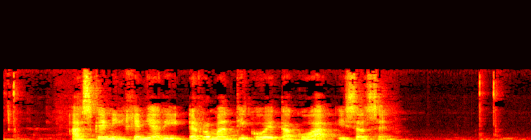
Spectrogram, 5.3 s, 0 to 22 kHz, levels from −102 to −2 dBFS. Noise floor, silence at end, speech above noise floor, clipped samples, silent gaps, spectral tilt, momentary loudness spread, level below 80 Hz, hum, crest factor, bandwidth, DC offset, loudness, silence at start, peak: -65 dBFS; 0.35 s; 44 dB; under 0.1%; none; -3.5 dB/octave; 20 LU; -60 dBFS; none; 18 dB; 11.5 kHz; under 0.1%; -21 LUFS; 0.05 s; -4 dBFS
